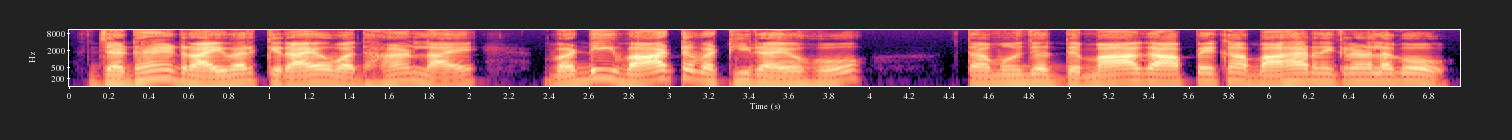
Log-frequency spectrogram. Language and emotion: Sindhi, angry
